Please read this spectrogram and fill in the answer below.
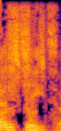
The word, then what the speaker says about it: escheats: So the S-sheets. I love that word, E-S-C-H-E-A-T-S. – Yeah. – Do I say it right, or is it S-sheets? – Yeah, that's right.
